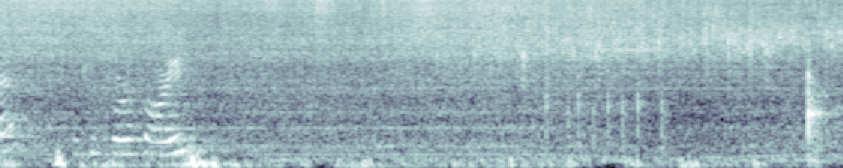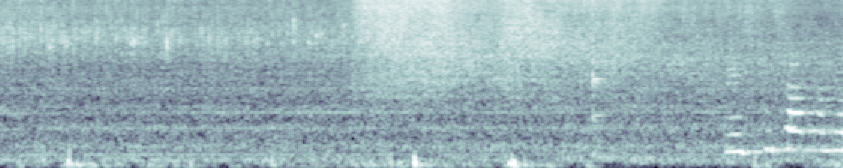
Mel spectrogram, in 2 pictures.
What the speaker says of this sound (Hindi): तो हम लोग पहले इस पैन में डालेंगे थोड़ा सा बटर, और ताकि बटर जल ना जाए तो थोड़ा सा ऑयल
